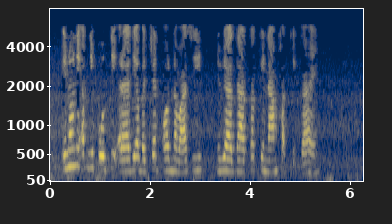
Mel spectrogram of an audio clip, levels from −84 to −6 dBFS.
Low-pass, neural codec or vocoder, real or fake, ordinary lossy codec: 7.2 kHz; none; real; MP3, 24 kbps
